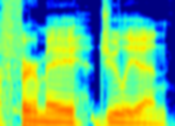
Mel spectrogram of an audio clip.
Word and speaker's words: Ferme Julien: I think it's French, so I'm going to pronounce the vowels. La Ferme Julien.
